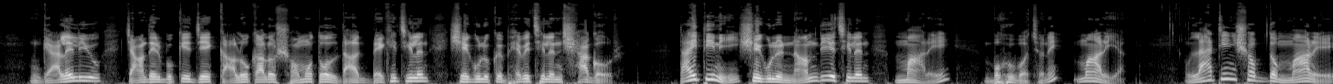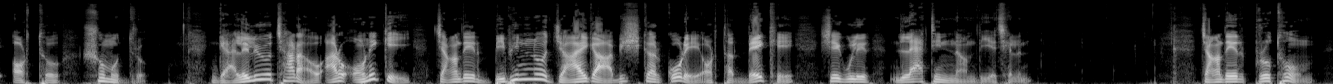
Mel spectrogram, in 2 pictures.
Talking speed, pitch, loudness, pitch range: 95 wpm, 120 Hz, -16 LUFS, 105-150 Hz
